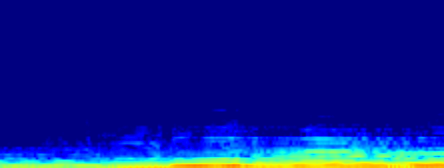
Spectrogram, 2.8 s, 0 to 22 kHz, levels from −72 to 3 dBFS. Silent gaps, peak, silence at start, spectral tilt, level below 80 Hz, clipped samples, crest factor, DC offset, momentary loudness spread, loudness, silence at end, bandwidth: none; -8 dBFS; 0 s; -8 dB/octave; -68 dBFS; under 0.1%; 14 dB; under 0.1%; 13 LU; -22 LUFS; 0 s; 5.6 kHz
